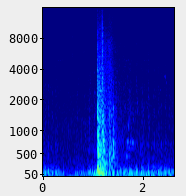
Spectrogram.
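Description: A truck crashes and tumbles over with a loud bang.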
